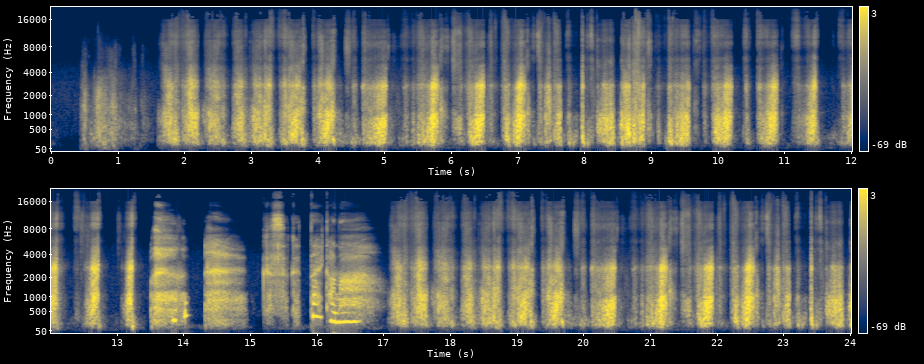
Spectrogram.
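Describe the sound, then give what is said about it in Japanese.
Scratching on the outer side of a surface, in many short rhythmic strokes, with a brief stretch of softer rustling midway and soft whispering at times. “もう一回、外側。今度は押すんじゃなくて、カリカリってしてくからね。”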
